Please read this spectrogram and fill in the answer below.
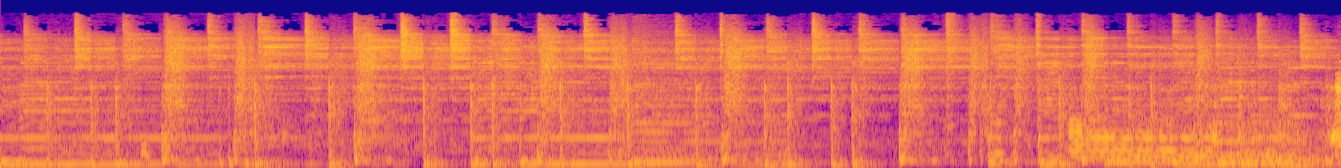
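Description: Live rock band playing loud: a drum kit keeping a steady beat on bass drum and snare with cymbals, over sustained bass notes, with electric guitar and keyboard. A melodic line comes up more strongly over the last couple of seconds.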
